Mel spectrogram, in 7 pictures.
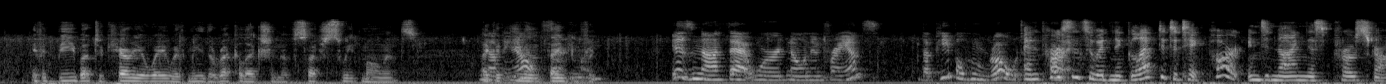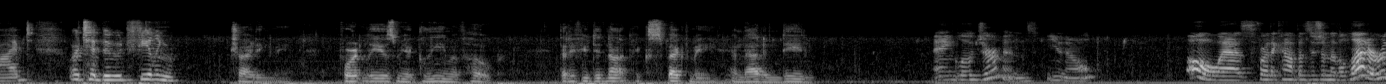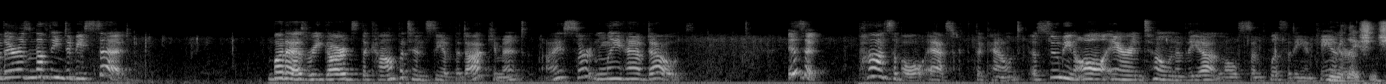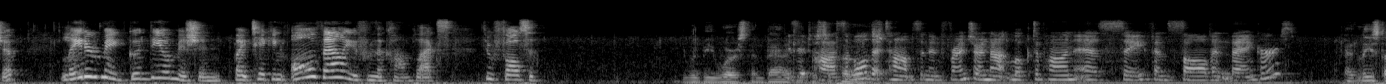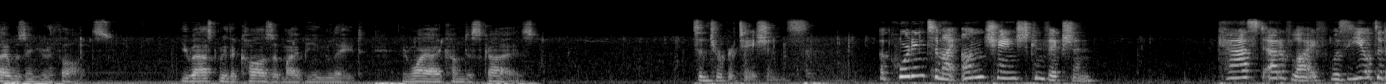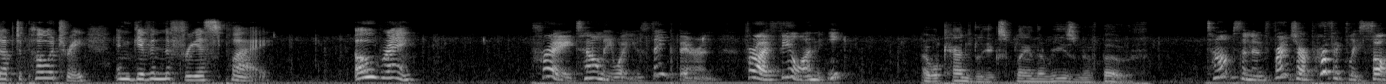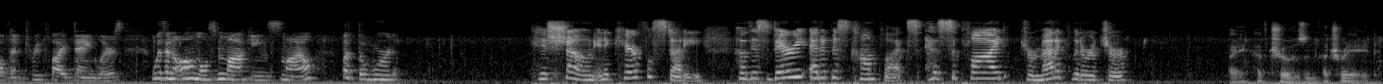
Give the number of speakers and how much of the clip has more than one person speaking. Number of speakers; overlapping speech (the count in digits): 3, about 3%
